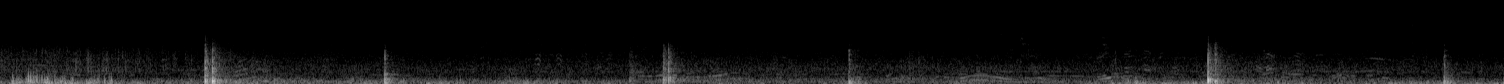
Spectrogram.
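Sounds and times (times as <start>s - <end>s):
fireworks booming: 0.0s - 5.5s, 6.2s - 7.6s, 8.4s - 9.3s, 11.3s - 13.2s.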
